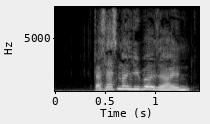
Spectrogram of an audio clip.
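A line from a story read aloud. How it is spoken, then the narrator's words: Brave call. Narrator (German): rief der Schneider mutig, weil das Männchen ja so winzig war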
